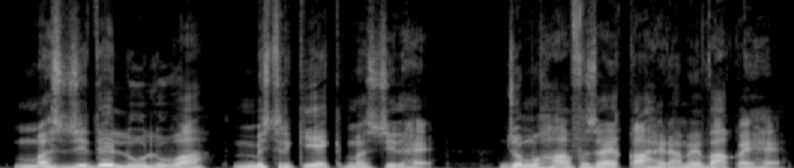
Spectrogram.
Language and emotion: Urdu, neutral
